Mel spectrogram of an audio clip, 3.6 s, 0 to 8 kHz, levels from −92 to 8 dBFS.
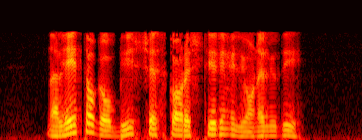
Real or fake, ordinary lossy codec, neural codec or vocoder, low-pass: real; AAC, 16 kbps; none; 7.2 kHz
